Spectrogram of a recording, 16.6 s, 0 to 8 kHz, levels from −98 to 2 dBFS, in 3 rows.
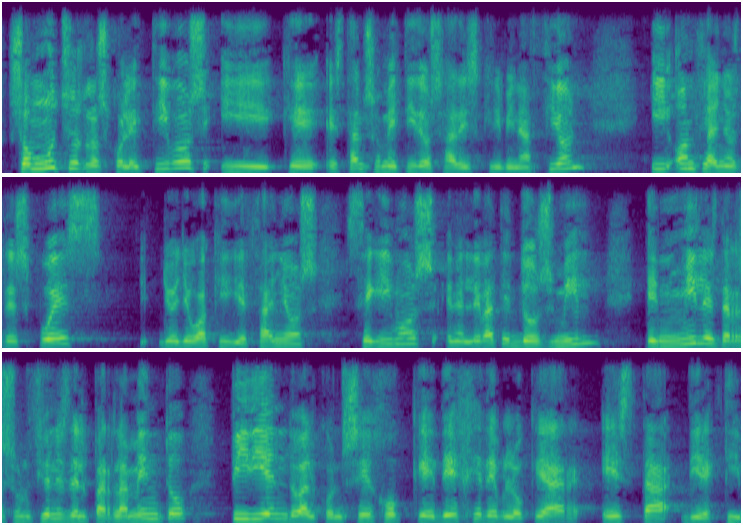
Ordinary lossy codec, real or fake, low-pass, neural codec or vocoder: Opus, 64 kbps; real; 7.2 kHz; none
